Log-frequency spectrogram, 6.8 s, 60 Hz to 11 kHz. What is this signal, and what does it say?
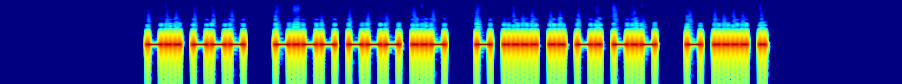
Morse code, heard as a keyed tone, about 34 wpm, 700 Hz. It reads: DO YOU THINK THE
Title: Sets of 4 Words 35wpm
